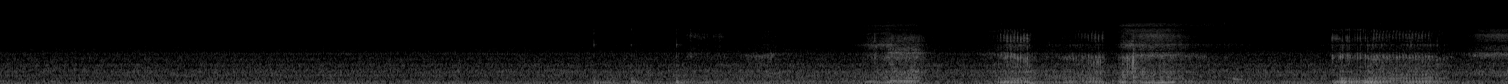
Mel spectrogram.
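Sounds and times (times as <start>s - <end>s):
woman snoring: 6.8s - 8.0s, 8.6s - 12.5s, 13.3s - 15.0s.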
